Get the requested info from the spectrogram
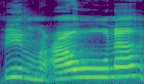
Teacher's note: وہ ساکن سے پہلے عین کے اوپر زبر ہے تو وہ لین ہو رہی ہے، وہ مدہ نہیں بلکہ وہ لین ہے، اس کو کھینچ کر نہیں پڑھنا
